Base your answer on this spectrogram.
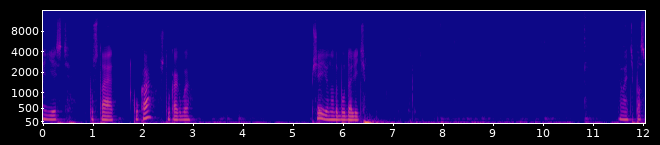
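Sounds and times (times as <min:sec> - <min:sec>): computer mouse clicks: 0:06.8 - 0:11.0
keyboard clicks: 0:06.8 - 0:11.0.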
